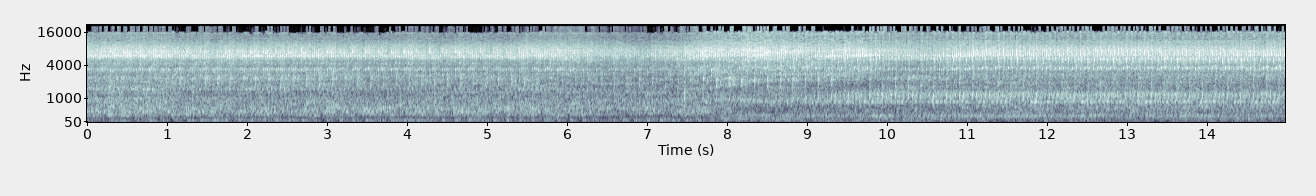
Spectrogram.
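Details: 2003 Honda Accord EX 3.0L V6 6-speed, 171k, 250A alternator and K&N filter, after new plugs/coils with blinking CEL P0300, P0303-P0306: idle stumbles with uneven skipping beat; misfire caused by one dead-on-arrival new coil.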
